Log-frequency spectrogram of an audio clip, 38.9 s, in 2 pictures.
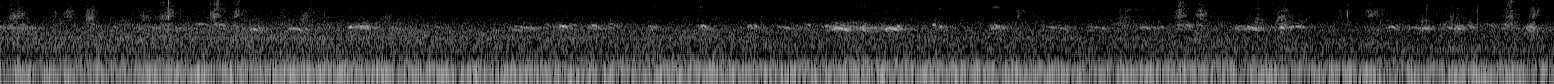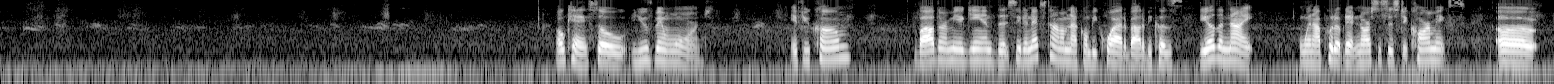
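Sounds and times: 
crows cawing outdoors: 8.7 - 11.8, 12.4 - 16.4, 17.1 - 22.6, 23.3 - 25.5
speech: 26.4 - 28.4, 29.3 - 30.2, 30.8 - 35.1, 35.7 - 38.7.

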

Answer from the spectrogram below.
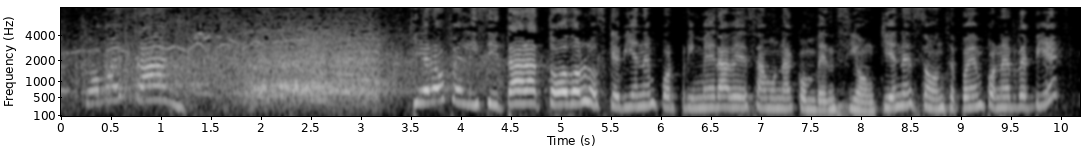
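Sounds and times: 
audience applause: 0.0 - 4.5
speech: 3.5 - 10.1.

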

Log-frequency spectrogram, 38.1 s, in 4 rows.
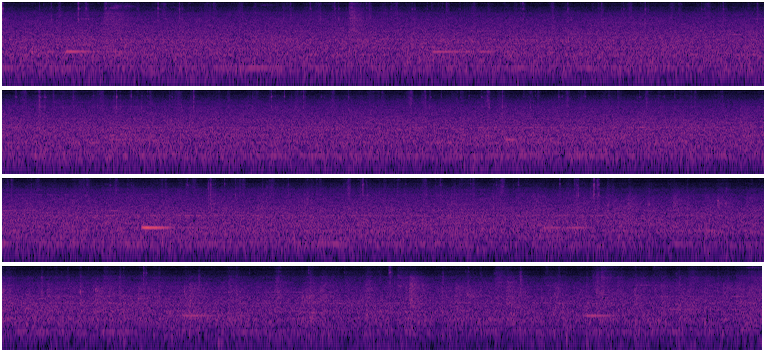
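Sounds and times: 
Tokaido Shinkansen Kodama train running from Nagoya toward Toyohashi: 0.0 - 38.0.

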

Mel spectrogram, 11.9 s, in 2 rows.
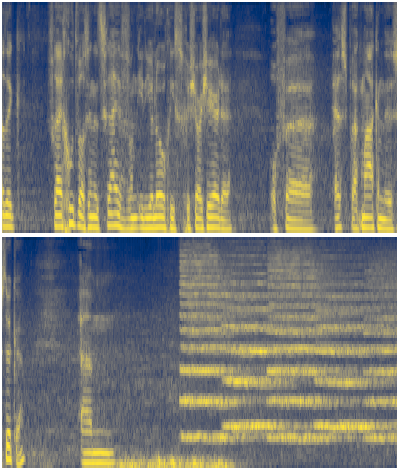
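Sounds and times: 
speech: 0.0 - 7.8
ambulance siren passing: 8.0 - 11.8.

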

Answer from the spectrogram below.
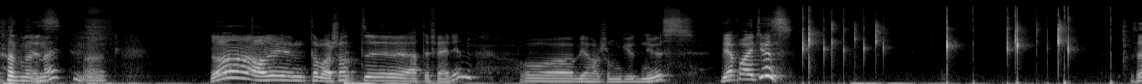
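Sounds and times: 
speech: 0.0 - 1.2, 2.1 - 8.1
fingers snapping: 8.0 - 11.4.

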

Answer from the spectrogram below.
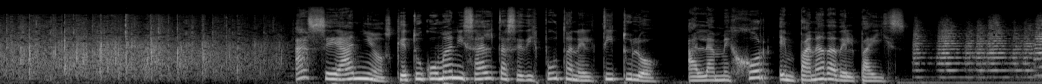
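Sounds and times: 
crowd clapping: 0.0 - 3.2
speech: 3.1 - 9.2.

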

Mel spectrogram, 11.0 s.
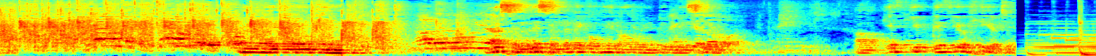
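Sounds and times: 
audience clapping hands: 0.0 - 4.8
speech: 2.4 - 3.8, 5.0 - 7.5, 8.6 - 10.2.

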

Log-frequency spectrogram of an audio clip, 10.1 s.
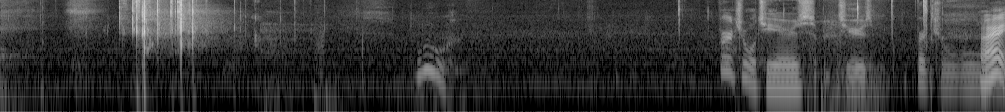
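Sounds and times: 
beer can cracking open: 1.2 - 3.0
speech: 4.2 - 4.6, 7.2 - 10.0.

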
